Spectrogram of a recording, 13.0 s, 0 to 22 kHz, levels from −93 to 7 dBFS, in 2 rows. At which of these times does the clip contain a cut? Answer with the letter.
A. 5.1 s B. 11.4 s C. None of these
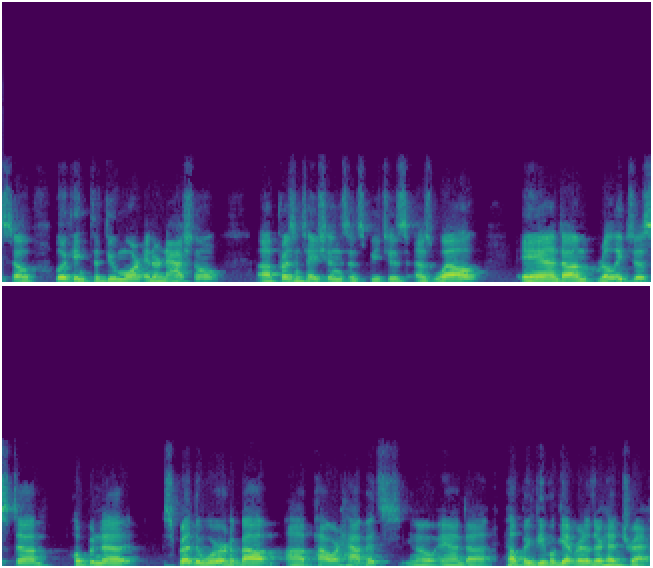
B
